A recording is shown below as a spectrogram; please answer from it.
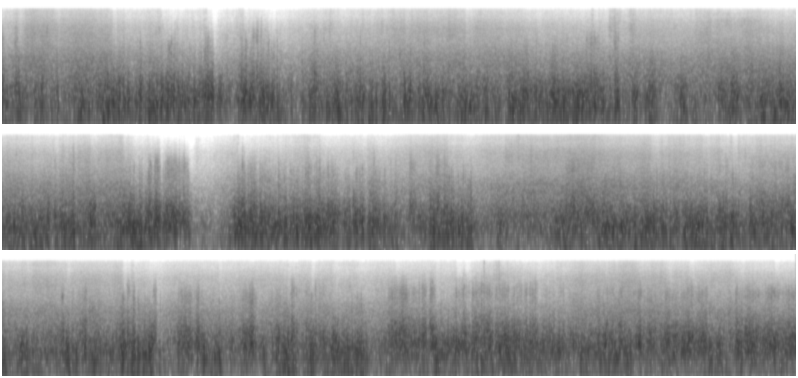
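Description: Strong wind buffeting the camera microphone, with choppy sea beneath it: a loud, steady rushing that dips briefly about thirteen seconds in.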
